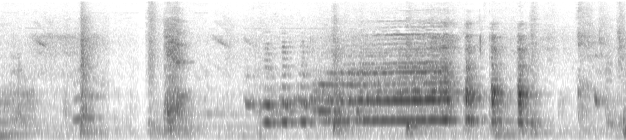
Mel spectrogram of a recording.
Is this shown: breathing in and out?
no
